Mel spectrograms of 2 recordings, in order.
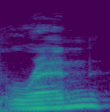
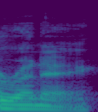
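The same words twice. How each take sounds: First: Rennes said as "ren", no "ay"; one-syllable Rennes. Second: Rennes said as "ren-AY"; two-syllable Rennes. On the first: Host second-guessing the club's name, Rennes as plain "ren". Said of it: "Is that how you pronounce it?". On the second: Football host guessing at a club's name, Rennes as "ren-ay". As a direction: say Rennes with an added "ay" ending. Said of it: "Or is it Rennes?". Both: Real, not acted.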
